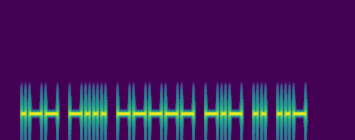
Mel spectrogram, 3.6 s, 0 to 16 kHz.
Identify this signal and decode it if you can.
Morse code, heard as a keyed tone, about 30 wpm, 700 Hz. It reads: WB0KIU
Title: NA SOTA Chaser Callsigns 30wpm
